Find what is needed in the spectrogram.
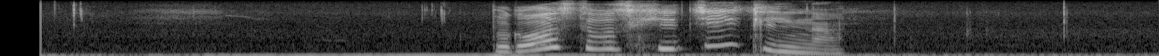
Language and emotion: Russian, positive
